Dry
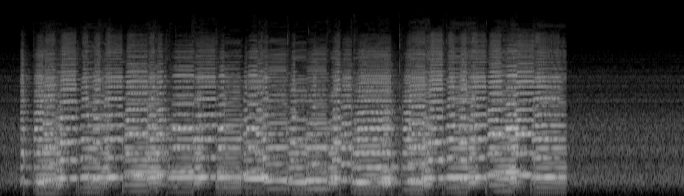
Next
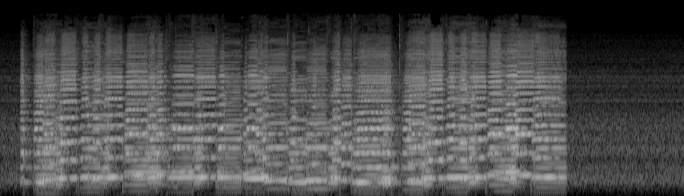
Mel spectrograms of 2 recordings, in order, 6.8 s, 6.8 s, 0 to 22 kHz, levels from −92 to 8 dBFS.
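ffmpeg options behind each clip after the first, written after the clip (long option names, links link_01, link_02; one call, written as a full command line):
ffmpeg -i in.wav -af "highshelf=frequency=4400:gain=10.5" out.wav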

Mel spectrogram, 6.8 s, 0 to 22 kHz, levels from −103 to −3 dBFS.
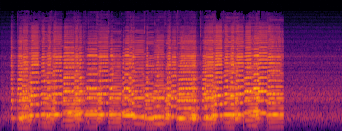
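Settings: ffmpeg -i in.wav -af "aecho=1:1:0.9:0.33" out.wav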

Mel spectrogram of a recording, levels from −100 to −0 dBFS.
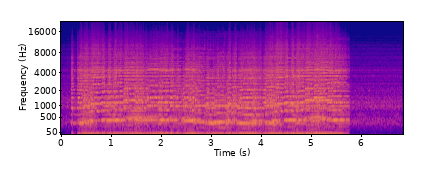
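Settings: ffmpeg -i in.wav -af "aeval=exprs='(tanh(14.1*val(0)+0.35)-tanh(0.35))/14.1':channel_layout=same,aecho=1:1:115:0.668,volume=-4.5dB" out.wav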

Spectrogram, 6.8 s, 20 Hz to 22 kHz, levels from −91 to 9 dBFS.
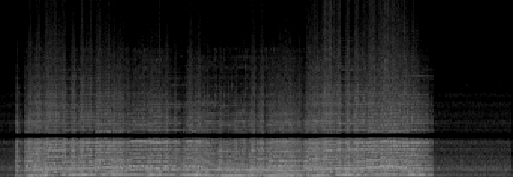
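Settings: ffmpeg -i in.wav -af "asuperstop=centerf=5200:order=12:qfactor=5.3,volume=-2dB" out.wav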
